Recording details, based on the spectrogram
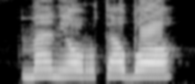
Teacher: کلمت الا میں حرف اللام پہ تشدید ہے تو ہم 2 حرف کے برابر لام کو پڑھیں گے کیونکہ تشدید کی اصلیت 2 حرف ہے. کلمت ارتضا کی شروعات میں الف ہے لیکن یہ حمزۃ وصل ہے تو ہم حمزہ ظاہر نہیں کریں گے. حرف النون کے بعد حرف الراء پڑھیں گے.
